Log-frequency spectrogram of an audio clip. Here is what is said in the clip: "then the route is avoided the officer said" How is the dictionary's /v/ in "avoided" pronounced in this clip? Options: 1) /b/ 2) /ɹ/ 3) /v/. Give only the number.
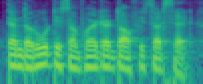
1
